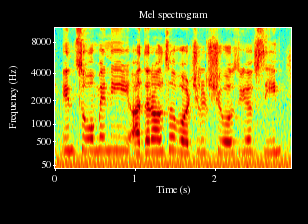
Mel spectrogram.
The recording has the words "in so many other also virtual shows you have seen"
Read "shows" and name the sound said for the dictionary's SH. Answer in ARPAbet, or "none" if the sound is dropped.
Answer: SH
